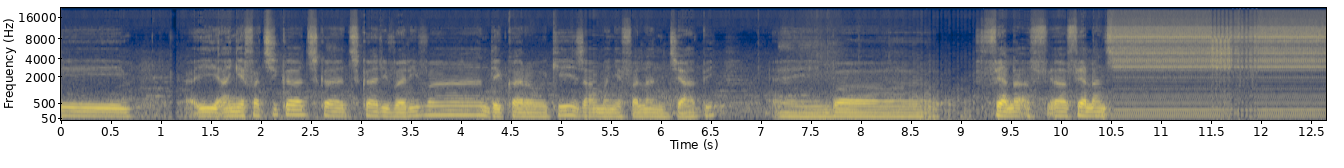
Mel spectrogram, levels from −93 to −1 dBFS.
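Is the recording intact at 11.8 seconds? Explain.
No. A system hang loop runs from 10.54 s to the end, repeating one 21.33 ms slice as a 46.9 Hz buzz, which fits a 1024-sample buffer; the waveform shows identical repeating cycles. Repeated packet loss (robotic sound) overlaps from 11.5 to 11.97 s, with short holes up to 27 ms patched by repeated sound. It is choppy, with pieces missing, and shows smeared, broken bands on a spectrogram.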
